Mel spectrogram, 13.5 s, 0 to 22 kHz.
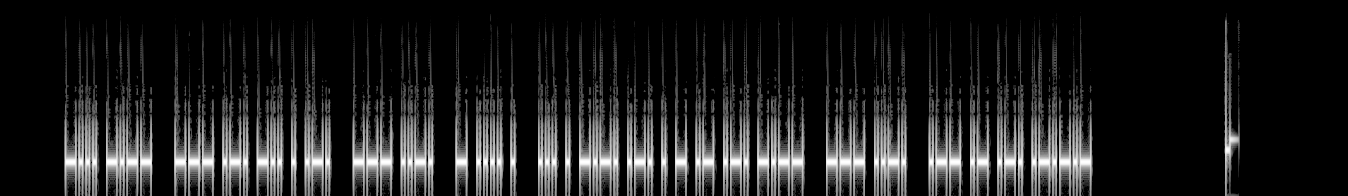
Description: Morse code, heard as a keyed tone, about 34 wpm, 700 Hz. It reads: BY ORDER OF THE SECRETARY OF WAR.
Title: Sentences from Top 1300 Words 35wpm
